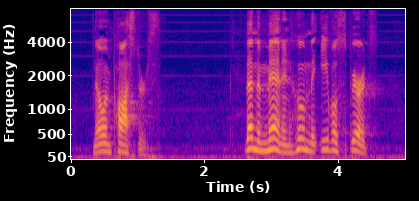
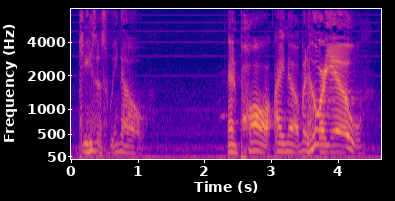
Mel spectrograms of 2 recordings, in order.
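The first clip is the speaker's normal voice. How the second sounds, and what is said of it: Menacing demon voice. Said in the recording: “It's my best demon voice.”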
